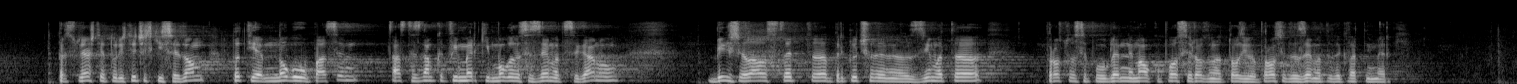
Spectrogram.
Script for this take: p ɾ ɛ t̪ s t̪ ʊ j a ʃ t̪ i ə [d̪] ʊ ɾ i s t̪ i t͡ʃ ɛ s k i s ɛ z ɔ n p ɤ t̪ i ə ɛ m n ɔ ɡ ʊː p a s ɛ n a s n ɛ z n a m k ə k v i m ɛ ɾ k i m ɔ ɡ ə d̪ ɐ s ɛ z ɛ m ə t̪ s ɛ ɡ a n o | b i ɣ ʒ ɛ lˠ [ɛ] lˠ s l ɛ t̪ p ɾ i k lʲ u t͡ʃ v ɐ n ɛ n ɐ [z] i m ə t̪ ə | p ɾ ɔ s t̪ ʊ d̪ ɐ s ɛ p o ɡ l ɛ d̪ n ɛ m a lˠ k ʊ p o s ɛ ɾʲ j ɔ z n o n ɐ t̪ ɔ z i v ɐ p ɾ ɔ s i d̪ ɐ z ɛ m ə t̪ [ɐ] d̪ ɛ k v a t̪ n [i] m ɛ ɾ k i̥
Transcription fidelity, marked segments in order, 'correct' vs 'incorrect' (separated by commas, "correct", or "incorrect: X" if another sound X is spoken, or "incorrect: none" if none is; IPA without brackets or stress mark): incorrect: t̪, incorrect: a, correct, correct, correct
